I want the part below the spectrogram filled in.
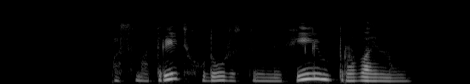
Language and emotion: Russian, positive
